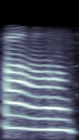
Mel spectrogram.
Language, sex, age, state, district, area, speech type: Tamil, female, 18-30, Tamil Nadu, Namakkal, rural, conversation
